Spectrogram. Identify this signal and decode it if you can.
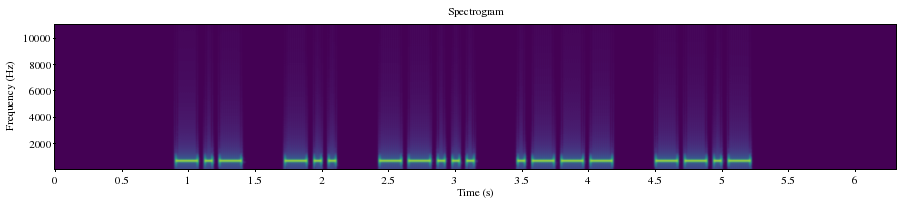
Morse code, heard as a keyed tone, about 22 wpm, spaced as for 16 wpm, 700 Hz. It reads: KD7JQ
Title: USA Call Signs - 5 Characters - 2x Character Spacing - 22wpm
